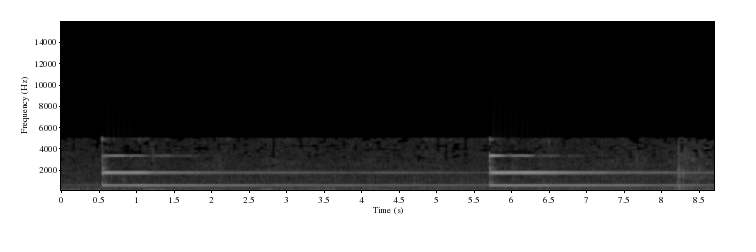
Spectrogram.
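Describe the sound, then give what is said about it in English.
A meditation gong is struck twice to end a meditation, several seconds apart, each stroke ringing out in a clear, sustained tone that slowly fades, with a faint third tap near the end and no voices. “So I'm now going to ring the gong to end the meditation.”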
